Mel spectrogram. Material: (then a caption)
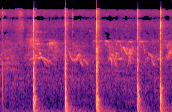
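Wood. A steel single-bit axe on a wooden handle strikes a large, solid, weathered standing tree trunk with its bark partly gone, outdoors, while the tree is being felled by hand. Five short chopping blows land at an uneven pace, each a sharp woody thud that dies away almost at once, with faint high warbling tones in the background between strikes.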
